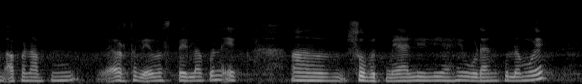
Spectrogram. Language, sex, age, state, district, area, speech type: Marathi, female, 45-60, Maharashtra, Nagpur, urban, spontaneous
